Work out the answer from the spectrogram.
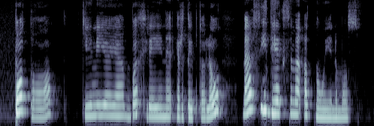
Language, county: Lithuanian, Panevėžys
